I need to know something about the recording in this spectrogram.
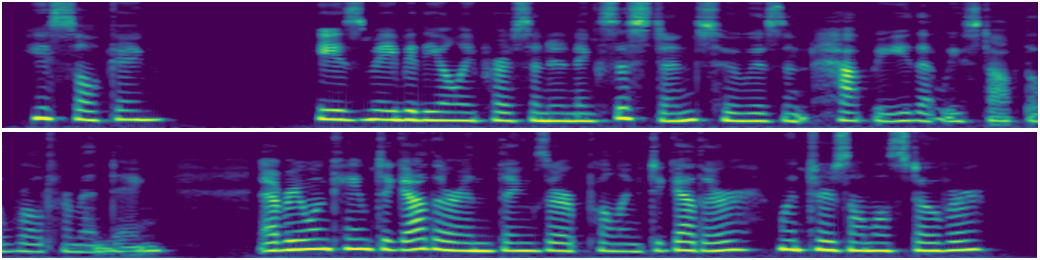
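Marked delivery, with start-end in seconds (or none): none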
